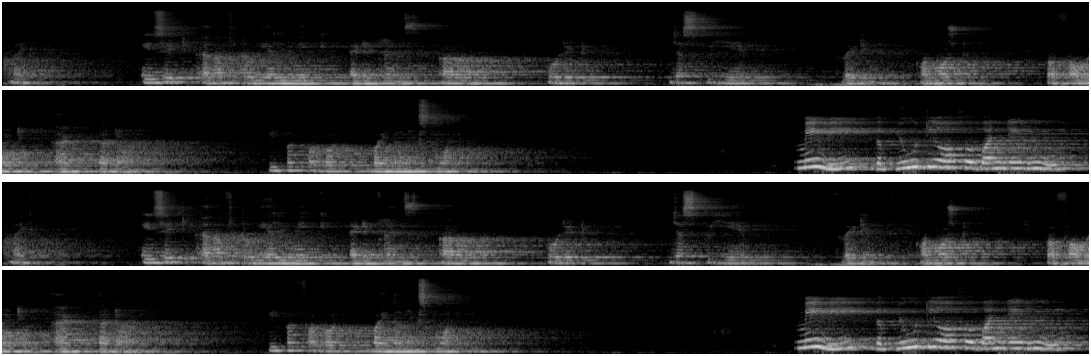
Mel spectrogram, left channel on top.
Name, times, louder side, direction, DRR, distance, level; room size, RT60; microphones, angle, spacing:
voice 1, 1.4-3.2 3.5-4.8 5.4-5.8 6.7-7.5 8.4-8.8 9.1-9.6 10.4-12.3 13.5-15.6, equal, 20° right, -1 dB, 1.6 m, -29 dB
voice 2, 18.8-21.6, left 1 dB, 5° left, 2 dB, 0.4 m, -21 dB
23.0 x 13.0 x 3.5 m, 2.6 s
head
